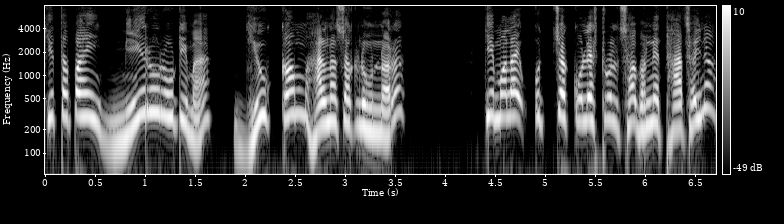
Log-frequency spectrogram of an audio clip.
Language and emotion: Nepali, angry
